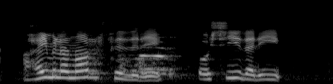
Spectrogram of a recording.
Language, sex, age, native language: Icelandic, male, 11, Icelandic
